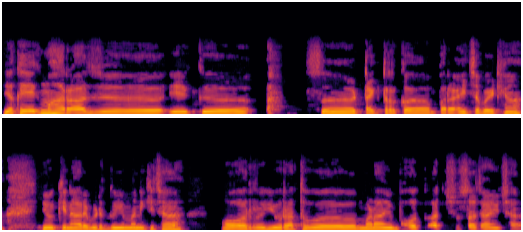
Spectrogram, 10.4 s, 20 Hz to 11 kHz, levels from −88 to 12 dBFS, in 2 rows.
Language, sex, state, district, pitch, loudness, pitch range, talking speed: Garhwali, male, Uttarakhand, Uttarkashi, 165 Hz, -14 LUFS, 155-175 Hz, 140 wpm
